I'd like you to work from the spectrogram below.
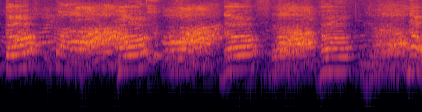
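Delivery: teacher drilling the dental family; clear letter drill. Shown as a demonstration. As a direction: model ta tha da dha na. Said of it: "say after me".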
